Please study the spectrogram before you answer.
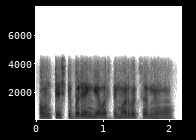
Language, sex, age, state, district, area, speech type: Kannada, male, 30-45, Karnataka, Chamarajanagar, rural, conversation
